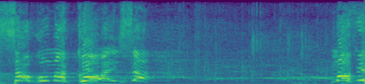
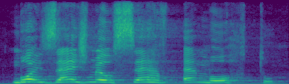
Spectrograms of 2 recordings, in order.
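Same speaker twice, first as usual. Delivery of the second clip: lower, slow and solemn divine voice; voice of God; 7 semitones lower, 7 dB quieter than usual. Acted. God telling Joshua that Moses is dead, low solemn voice. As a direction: speak as God, grave and final.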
